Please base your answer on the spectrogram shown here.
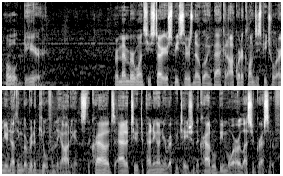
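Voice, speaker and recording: A gravelly, lowish-voiced man talks fast while hosting a gaming video over game music. He reads the on-screen text aloud and mutters casual comments to himself.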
